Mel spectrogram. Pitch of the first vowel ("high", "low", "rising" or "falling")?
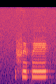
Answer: high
